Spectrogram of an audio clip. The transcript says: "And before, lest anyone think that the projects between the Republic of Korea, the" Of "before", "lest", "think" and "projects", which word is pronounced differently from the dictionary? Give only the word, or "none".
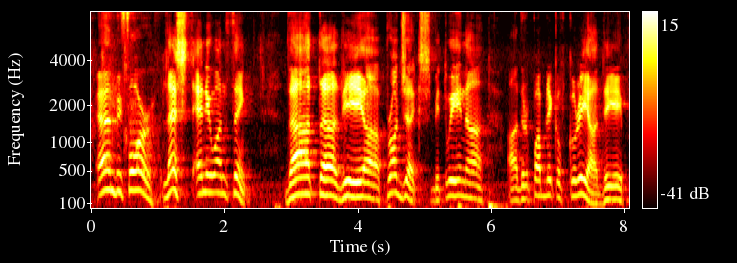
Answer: none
